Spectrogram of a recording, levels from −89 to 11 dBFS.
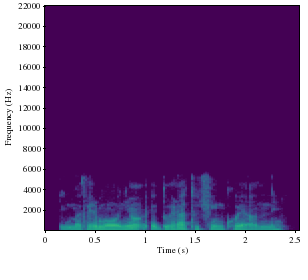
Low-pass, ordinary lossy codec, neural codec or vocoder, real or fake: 5.4 kHz; Opus, 32 kbps; none; real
